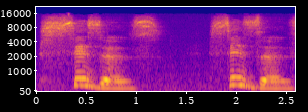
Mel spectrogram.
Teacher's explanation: you're going to pronounce the first part louder so stress the first syllable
